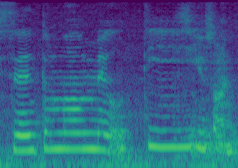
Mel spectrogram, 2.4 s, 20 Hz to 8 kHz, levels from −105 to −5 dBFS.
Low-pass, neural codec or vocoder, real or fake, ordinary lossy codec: none; codec, 16 kHz, 16 kbps, FreqCodec, smaller model; fake; none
